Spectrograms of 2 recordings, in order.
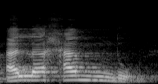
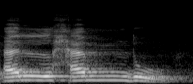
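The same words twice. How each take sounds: First: The l sound bounces with an echo. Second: The l sound is held without bouncing. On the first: The speaker calls it wrong. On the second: The speaker calls it right.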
